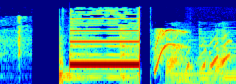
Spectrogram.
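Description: A loud, steady censor-style beep tone lasting under a second, cutting in and out abruptly, followed near the end by a comic rising boing sound effect added in editing.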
